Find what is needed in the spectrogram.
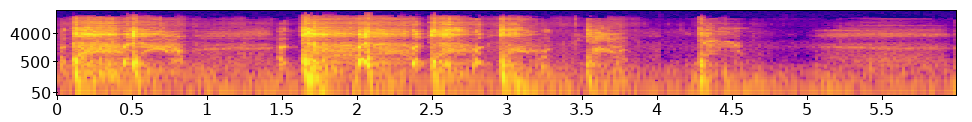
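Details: Adult's crackly barking cough: harsh bursts in two clusters with quiet breaths between, slight wet rattle, usually a dry cough.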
